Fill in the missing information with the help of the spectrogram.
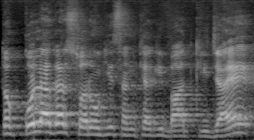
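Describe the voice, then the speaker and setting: A male teacher with a Madhya Pradesh Hindi accent runs an exam-prep grammar lesson, throwing out questions and answering them himself. His voice sits high, and he keeps repeating key terms as he calls the students dear friends. The room around him is echoey. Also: animated, normal speed, a little mellow. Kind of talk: online exam-prep lecture.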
